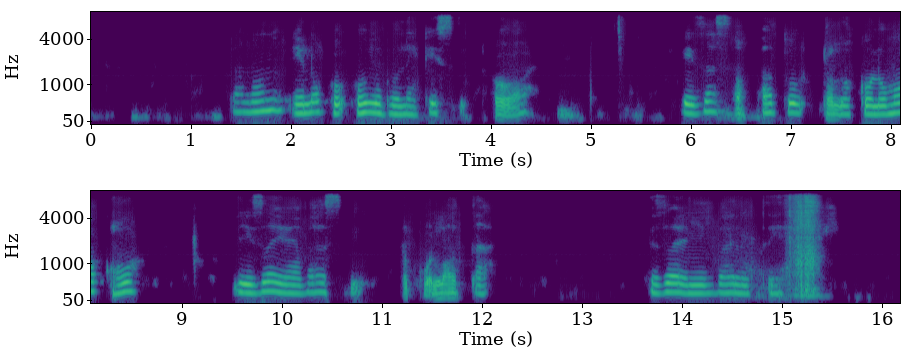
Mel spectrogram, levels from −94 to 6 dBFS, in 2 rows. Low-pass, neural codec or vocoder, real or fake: 7.2 kHz; codec, 16 kHz, 2 kbps, X-Codec, HuBERT features, trained on LibriSpeech; fake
